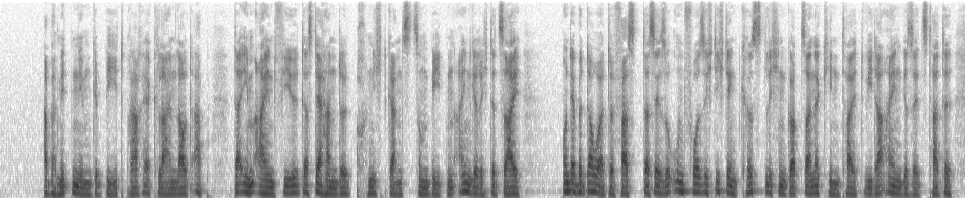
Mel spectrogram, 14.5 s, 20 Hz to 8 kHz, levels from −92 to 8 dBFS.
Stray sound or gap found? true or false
true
